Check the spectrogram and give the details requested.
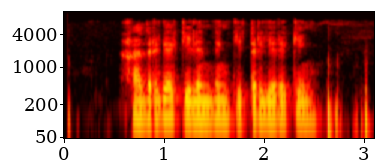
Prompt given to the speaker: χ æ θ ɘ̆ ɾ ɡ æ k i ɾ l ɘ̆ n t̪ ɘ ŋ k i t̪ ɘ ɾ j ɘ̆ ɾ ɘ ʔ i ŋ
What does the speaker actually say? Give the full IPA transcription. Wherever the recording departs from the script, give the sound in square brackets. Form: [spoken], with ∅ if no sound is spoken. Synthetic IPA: χ æ [ð] ɘ̆ ɾ ɡ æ k i [∅] l ɘ̆ n [d̪] ɘ ŋ k i t̪ ɘ ɾ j ɘ̆ ɾ ɘ [k] i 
